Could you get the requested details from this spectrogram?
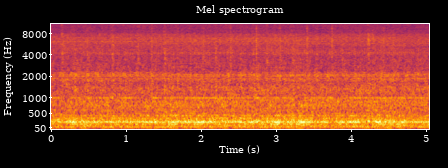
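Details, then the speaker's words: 1967 Mustang with Holley Sniper 1100 EFI, running shaky since a timing chain replacement, during professional tuning: steady low idle with occasional uneven stumbles; slight intermittent misfire, cylinder unidentified, owner previously suspected number 4. "Still feels like we got a little misfire though. Can you tell which one? No, you can't."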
